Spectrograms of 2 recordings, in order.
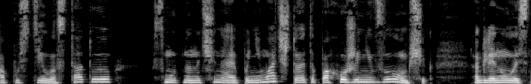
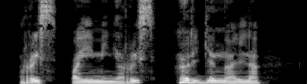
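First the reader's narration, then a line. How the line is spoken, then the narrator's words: Good-natured deep bass laugh. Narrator (Russian): захохотал добродушным густым басом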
